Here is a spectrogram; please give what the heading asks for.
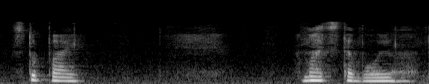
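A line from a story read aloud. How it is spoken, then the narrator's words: Weak grief-stricken whisper. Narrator (Russian): прошептала она слабеющим от горя голосом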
